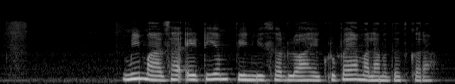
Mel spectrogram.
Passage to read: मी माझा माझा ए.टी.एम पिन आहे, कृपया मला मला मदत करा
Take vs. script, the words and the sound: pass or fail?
fail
